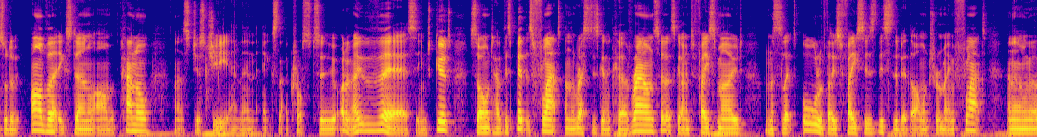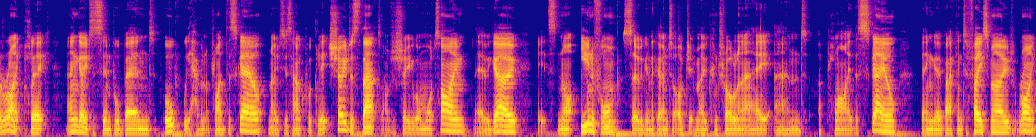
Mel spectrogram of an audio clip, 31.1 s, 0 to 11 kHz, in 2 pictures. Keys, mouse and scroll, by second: 1.0 click, 2.1 shift+middle click, 2.1 middle click, 2.4-3.0 shift+scroll up 2, 3.0 g, 3.2 y, 3.5 x, 6.5 click, 10.7 shift+z, 11.5 click, 13.8 scroll up 1, 14.5 shift+middle click, 14.5 middle click, 15.5 right click, 16.8 click, 18.1 Escape, 21.1 right click, 21.9 click, 24.7 Escape, 25.2 Tab, 26.1 ctrl+a, 28.5 click, 28.8 Tab, 30.5 right click.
